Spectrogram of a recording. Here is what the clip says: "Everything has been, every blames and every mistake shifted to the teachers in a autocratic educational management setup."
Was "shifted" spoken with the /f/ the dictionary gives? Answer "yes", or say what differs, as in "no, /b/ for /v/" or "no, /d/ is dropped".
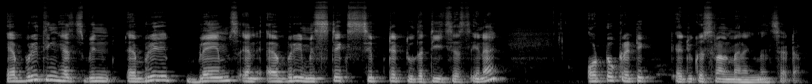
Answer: no, /p/ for /f/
